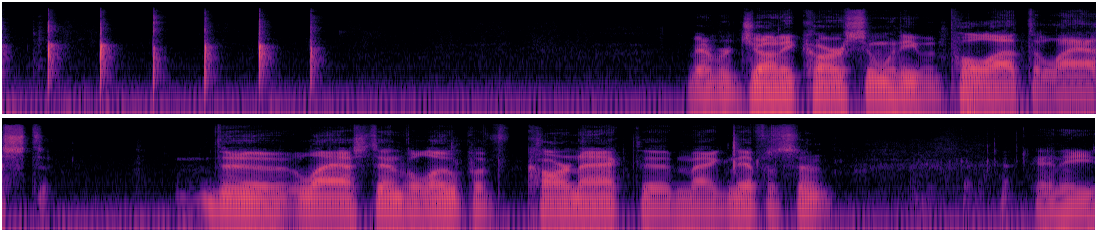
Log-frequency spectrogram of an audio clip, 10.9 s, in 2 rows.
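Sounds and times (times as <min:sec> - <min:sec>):
one person clapping hands as mock applause: 0:00.0 - 0:01.8
speech: 0:03.4 - 0:05.8, 0:06.4 - 0:09.7, 0:10.6 - 0:10.9.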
